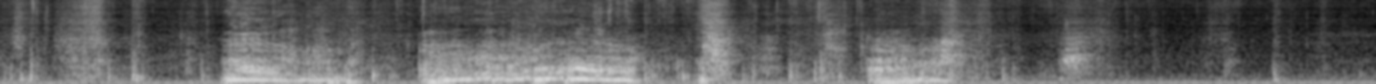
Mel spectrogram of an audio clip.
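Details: Toy Manchester terrier and Standard poodle in a vicious fight, snarling growls in bursts around one and two seconds and again near four seconds, with harmonics rising and falling, scuffling thuds between, indoors.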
